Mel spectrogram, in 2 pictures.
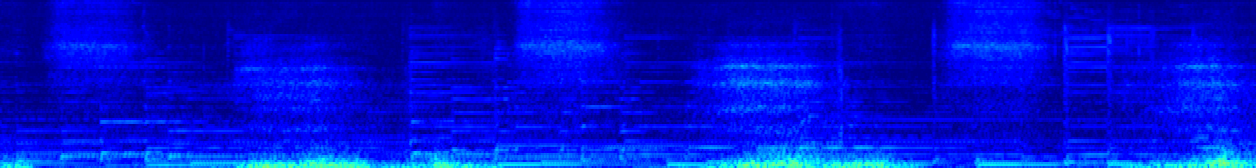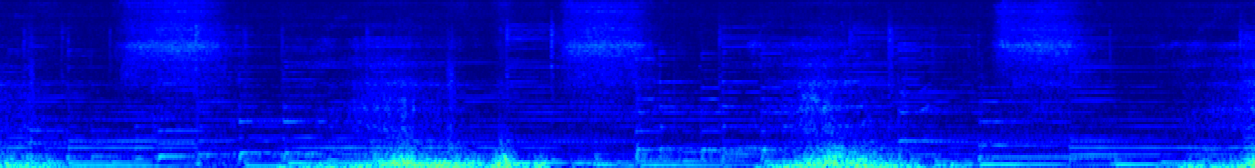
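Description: A man breathing hard and rhythmically with exertion: a hissing inhale followed by a heavier, rumbling exhale, the cycle repeating about every three seconds as he lifts and lowers his chest and legs in a back-extension exercise. Soft background music plays underneath.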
